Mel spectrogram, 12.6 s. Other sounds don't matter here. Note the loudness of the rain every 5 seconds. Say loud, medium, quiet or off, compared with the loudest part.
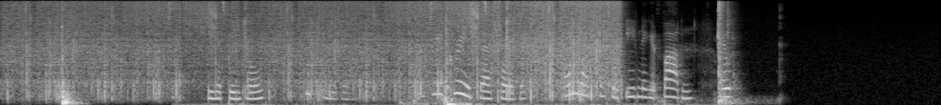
medium, loud, off.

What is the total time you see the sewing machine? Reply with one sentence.
The sewing machine can't be heard in this clip.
